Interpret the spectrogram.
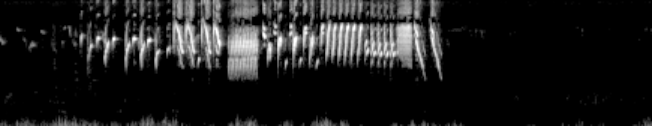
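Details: European goldfinch song to teach young goldfinches: tinkling twitter building into a harsh buzzy note, then a rapid even trill of repeated notes, ending in a few sharp slurs before silence.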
